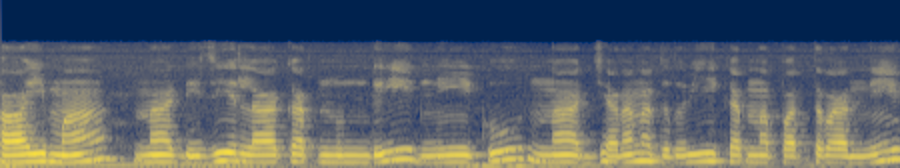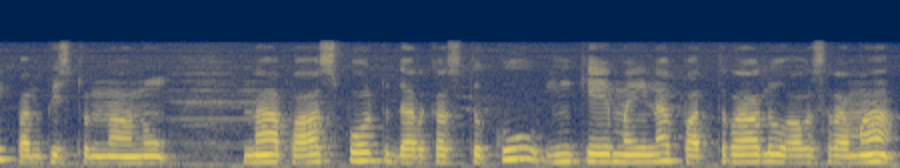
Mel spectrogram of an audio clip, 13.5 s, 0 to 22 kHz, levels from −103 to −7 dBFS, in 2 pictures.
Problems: none marked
